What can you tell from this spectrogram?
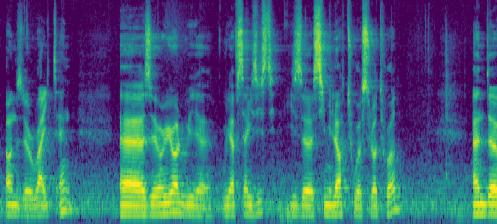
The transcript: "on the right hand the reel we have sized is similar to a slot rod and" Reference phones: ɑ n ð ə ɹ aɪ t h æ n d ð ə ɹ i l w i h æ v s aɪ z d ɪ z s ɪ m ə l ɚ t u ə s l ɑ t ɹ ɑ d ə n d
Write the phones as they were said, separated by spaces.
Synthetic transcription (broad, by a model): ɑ n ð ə ɹ aɪ t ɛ n d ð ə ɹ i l w i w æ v s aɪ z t ɪ z s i m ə l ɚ t u ə s l ɑ t w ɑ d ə n d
